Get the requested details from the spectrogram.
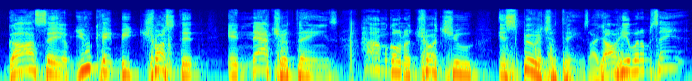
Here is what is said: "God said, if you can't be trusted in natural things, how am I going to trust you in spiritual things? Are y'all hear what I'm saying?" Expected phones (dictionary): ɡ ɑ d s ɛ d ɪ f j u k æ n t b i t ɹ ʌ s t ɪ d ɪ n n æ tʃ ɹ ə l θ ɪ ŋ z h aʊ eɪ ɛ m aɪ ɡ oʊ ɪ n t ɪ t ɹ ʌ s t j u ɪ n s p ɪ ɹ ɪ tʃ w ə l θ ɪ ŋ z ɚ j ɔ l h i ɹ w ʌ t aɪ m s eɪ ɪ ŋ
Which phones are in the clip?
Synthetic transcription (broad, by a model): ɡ ɑ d s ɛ ɪ f j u k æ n b i t ɹ ʌ s t ɪ d ɪ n n æ tʃ ɹ l θ ɪ ŋ z h aʊ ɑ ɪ m ɡ oʊ ɪ n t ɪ t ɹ ʌ s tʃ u ɪ n s p ɪ ɹ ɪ tʃ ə l θ ɪ ŋ z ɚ j ɔ l h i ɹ w ʌ t aɪ m s eɪ ɪ ŋ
